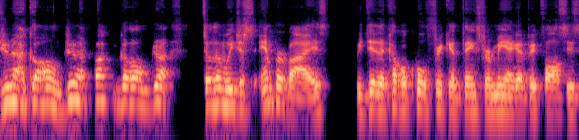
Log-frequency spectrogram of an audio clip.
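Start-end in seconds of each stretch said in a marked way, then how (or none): 0.0-1.7 mock referee voice, high-pitched screaming. Retelling a referee's order during a match: imitating a referee screaming. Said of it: "the referee was screaming at us".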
